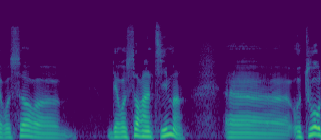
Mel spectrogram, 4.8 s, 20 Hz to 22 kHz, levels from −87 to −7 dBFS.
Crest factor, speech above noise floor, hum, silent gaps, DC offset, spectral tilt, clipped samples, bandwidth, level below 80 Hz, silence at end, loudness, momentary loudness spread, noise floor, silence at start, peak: 20 dB; 34 dB; none; none; under 0.1%; -8 dB/octave; under 0.1%; 11 kHz; -84 dBFS; 0 s; -37 LUFS; 12 LU; -70 dBFS; 0 s; -18 dBFS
